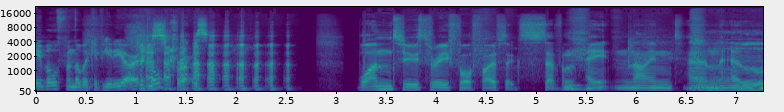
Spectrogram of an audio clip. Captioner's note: laughs villainously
